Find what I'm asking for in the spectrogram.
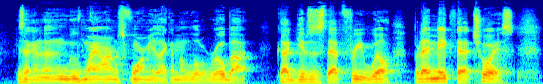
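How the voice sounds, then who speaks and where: A man talks at a fairly quick pace. His medium pitch shows ordinary variation. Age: 50s. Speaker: church leader and lay preacher. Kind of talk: sermon. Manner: halting.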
